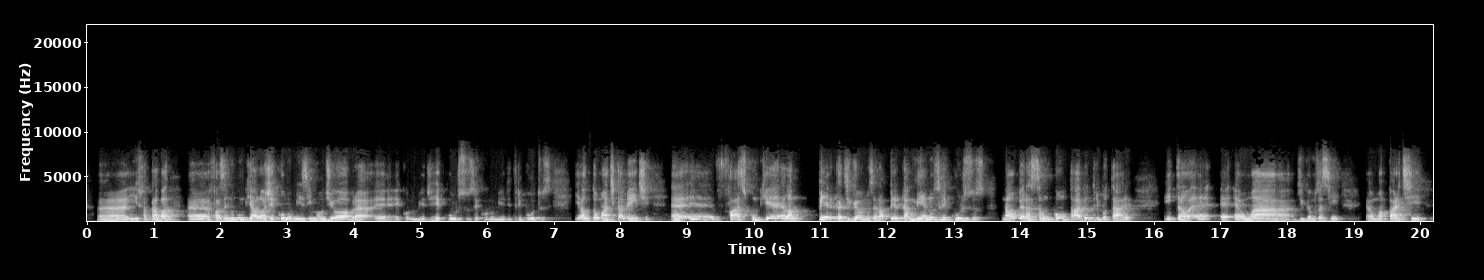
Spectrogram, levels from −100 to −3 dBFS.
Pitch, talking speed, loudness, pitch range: 175 Hz, 145 wpm, -18 LUFS, 145-190 Hz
